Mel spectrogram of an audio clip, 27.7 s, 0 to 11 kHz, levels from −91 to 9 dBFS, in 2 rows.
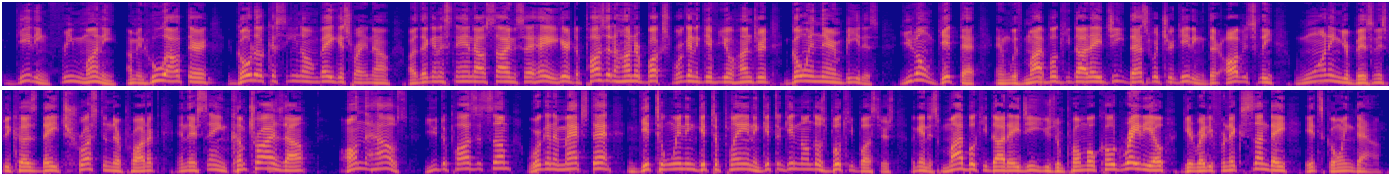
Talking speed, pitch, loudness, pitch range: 235 wpm, 175 Hz, -23 LUFS, 145-195 Hz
